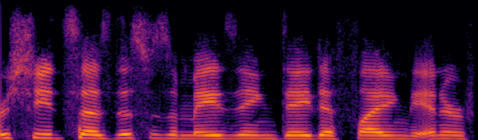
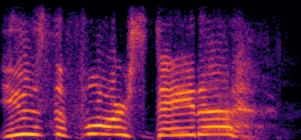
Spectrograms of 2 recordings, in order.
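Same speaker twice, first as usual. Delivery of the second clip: very high, drawn-out shout; 13 semitones higher, 7 dB louder than usual. Retelling a funny line shouted out in the theater: retelling own shout. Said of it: "I shouted out a funny line".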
